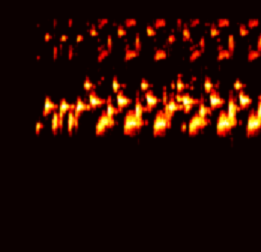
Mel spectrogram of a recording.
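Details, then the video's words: Clean Spanish goldfinch song used to educate juveniles: after a short silence, a lively jumble of varied twittering and warbled notes flows continuously at mixed pitches. "شريط لغة حسون إسباني"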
